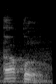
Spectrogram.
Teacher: منہ بھر کے پڑھیں گے قاف کو اور قلقلہ بھی کریں گے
